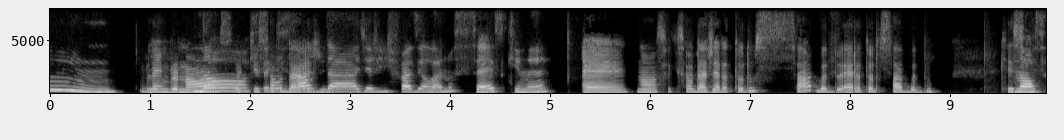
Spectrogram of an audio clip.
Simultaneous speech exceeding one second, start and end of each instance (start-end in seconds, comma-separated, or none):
1.4-2.9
